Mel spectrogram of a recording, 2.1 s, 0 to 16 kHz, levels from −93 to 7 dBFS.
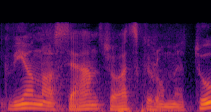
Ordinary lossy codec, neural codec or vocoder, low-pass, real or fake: MP3, 96 kbps; codec, 16 kHz, 1 kbps, X-Codec, WavLM features, trained on Multilingual LibriSpeech; 7.2 kHz; fake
